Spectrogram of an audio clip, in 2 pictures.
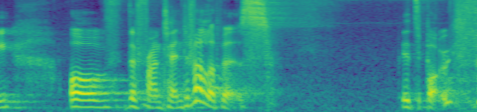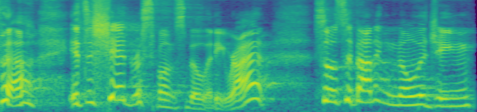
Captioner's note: laughs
